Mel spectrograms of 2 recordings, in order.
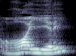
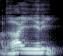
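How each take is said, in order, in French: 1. La première voyelle est sombre et fortement emphatique. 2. La première voyelle est ouverte et légèrement emphatique. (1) "vous l'emphatisez bien et ça fait roiri" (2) "vous l'emphatisez moyen, ça fait ra, rairi"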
